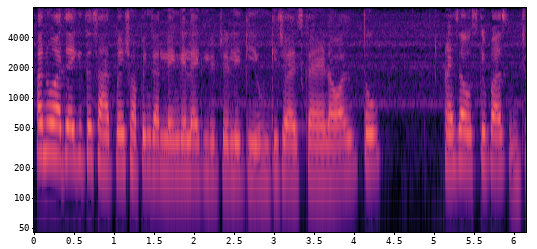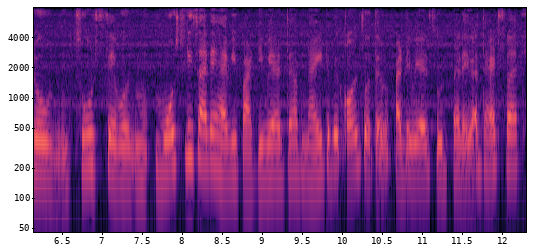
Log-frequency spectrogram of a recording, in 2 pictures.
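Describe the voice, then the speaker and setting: A young woman narrates a romance story in a loose, chatty way, scattering fillers and English words. Her voice is mellow and very dark with a husky grain, at a middle pitch. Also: fairly even intonation, normal speed, rough recording. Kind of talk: casual narration of a love story.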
